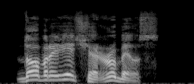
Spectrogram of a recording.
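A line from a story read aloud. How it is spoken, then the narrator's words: Loud. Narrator (Russian): громко произнес Редл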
